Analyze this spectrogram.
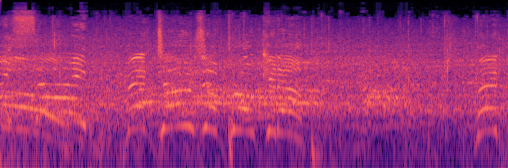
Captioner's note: audience cheering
